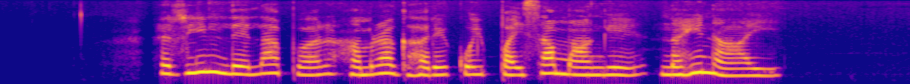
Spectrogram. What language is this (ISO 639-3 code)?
mag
